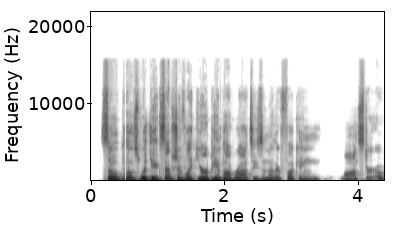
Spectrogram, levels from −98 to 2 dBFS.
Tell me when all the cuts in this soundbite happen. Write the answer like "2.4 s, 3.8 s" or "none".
none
